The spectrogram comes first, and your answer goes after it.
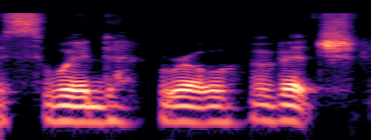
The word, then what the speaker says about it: Swidrovich: And my Ukrainian dad's last name, you just have to slow it down to Swidrovich, and it's easy to say in that regard.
